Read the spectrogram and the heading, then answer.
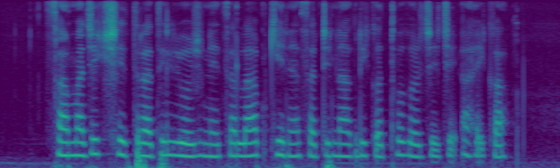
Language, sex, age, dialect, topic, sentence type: Marathi, female, 31-35, Northern Konkan, banking, question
